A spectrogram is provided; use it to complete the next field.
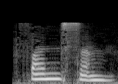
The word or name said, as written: funsome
